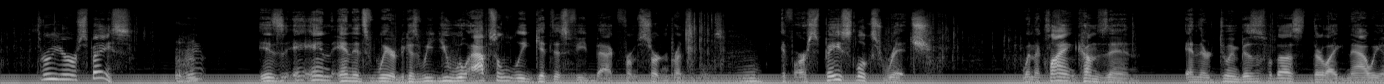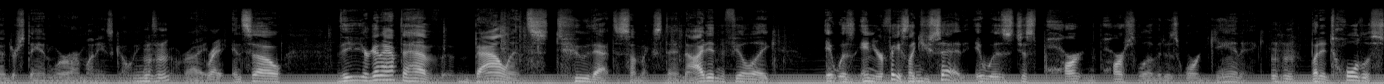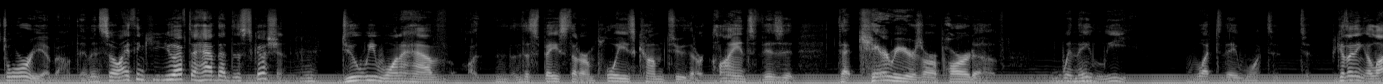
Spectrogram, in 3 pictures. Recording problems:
electrical hum; noticeable; throughout; 60 Hz, 15 dB below the speech
household noises; faint; throughout; 25 dB below the speech
abrupt cut into speech; at the end

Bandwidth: 14.5 kHz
